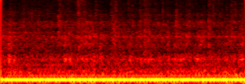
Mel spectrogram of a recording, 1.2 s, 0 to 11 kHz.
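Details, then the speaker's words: Nissan Skyline R32 GTR driven around the block in rear-wheel-drive mode, front shaft removed, no boost: constant low gear drone with a rough, marbly grinding edge under the engine note; mangled third gear debris remains after draining gearbox oil four times. "I drained it four times and it's still pretty bad you probably hear it and it's still pretty gearbox Marbley from the third-year demolition"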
